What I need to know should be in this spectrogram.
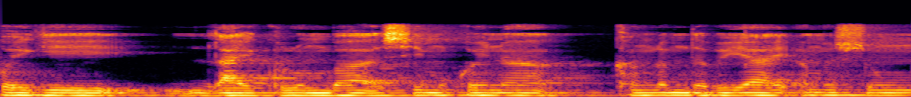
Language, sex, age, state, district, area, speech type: Manipuri, male, 18-30, Manipur, Thoubal, rural, spontaneous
